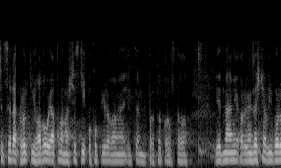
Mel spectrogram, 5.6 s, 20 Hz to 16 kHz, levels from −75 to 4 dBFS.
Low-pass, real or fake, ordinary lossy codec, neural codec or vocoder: 7.2 kHz; fake; Opus, 24 kbps; codec, 16 kHz, 4 kbps, FreqCodec, smaller model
